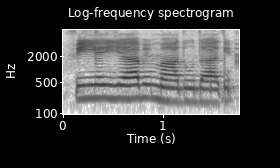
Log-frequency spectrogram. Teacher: ایام میں دو زیر کی تنوین کے بعد میم مشدد آ رہی ہے، غنہ کر کے پڑھیں گے۔ ادغام مال غنہ والا قاعدہ ہوگا یہاں پر۔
